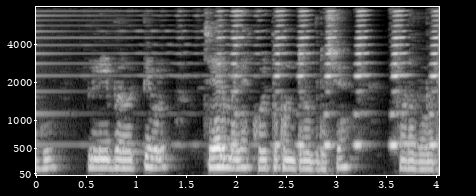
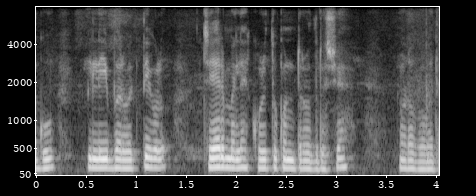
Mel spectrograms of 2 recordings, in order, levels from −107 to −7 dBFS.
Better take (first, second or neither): second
